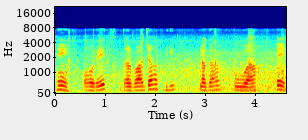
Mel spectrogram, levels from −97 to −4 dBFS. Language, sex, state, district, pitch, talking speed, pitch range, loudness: Hindi, female, Madhya Pradesh, Dhar, 170 Hz, 105 wpm, 165-190 Hz, -18 LUFS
